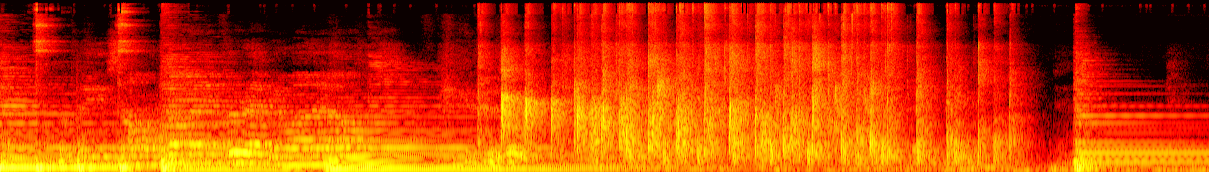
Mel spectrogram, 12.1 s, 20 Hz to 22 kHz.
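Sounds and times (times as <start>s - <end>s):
audience applauding: 4.7s - 10.4s.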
